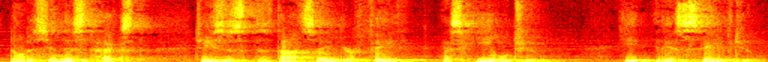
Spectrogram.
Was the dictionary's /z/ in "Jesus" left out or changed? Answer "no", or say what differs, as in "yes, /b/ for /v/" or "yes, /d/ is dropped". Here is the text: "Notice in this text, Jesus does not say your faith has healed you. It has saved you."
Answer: no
